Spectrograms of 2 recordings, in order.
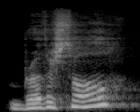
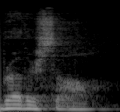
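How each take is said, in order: First: It sounds hesitant and fearful, like a question. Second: It sounds sure and warm, like a statement. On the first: The speaker doubts the other is truly a brother. The speaker calls it wrong. "he probably didn't say it that way. I'm just thinking if he would be a little bit of afraid" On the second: The speaker is certain the other is a brother. The speaker calls it right. "no doubt"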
